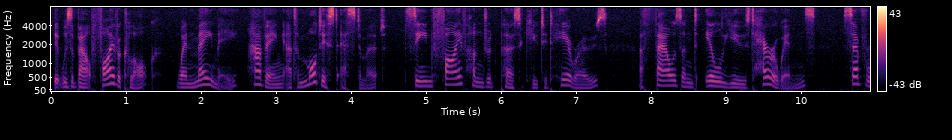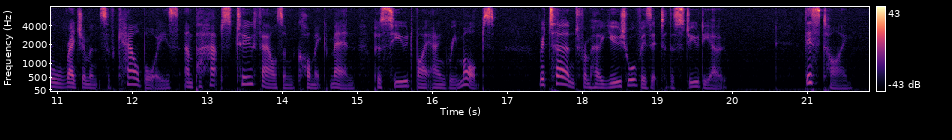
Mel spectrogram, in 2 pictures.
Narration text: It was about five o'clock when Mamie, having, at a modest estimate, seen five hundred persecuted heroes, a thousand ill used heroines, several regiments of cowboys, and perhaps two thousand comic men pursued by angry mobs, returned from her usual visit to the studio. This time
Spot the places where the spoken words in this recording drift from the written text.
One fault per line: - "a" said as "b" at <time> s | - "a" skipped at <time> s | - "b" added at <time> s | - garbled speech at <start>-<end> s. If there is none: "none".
none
